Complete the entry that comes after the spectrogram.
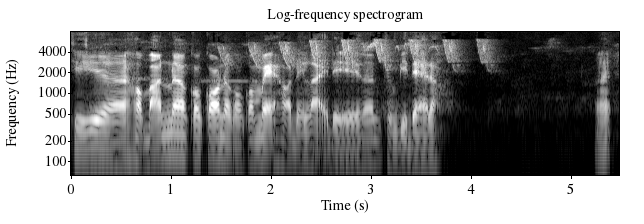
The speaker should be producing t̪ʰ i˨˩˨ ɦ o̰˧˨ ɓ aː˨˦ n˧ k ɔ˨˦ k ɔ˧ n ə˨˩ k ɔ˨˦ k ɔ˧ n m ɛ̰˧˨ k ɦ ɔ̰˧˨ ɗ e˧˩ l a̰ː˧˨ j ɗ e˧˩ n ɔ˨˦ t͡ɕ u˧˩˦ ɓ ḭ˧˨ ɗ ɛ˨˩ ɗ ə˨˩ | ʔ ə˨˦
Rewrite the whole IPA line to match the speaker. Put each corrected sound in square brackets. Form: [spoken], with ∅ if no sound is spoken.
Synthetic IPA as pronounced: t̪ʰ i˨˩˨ ɦ [ɔ̰˧˨] ɓ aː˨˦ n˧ k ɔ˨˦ k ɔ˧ n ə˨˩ k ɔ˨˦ k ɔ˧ n m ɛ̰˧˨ [∅] ɦ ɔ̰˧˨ ɗ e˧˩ l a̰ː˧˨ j ɗ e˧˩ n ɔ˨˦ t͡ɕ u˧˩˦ ɓ ḭ˧˨ ɗ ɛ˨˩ ɗ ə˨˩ | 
